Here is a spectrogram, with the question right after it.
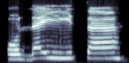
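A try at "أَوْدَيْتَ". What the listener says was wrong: Bukan dai, tapi boy. Odoita. Iya, do. Konsonannya do. O. Odoita.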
